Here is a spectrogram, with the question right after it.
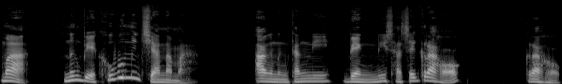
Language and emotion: Bodo, disgusted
